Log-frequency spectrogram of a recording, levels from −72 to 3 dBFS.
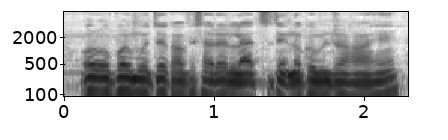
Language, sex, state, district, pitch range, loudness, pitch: Hindi, male, Arunachal Pradesh, Papum Pare, 100-115 Hz, -13 LUFS, 105 Hz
